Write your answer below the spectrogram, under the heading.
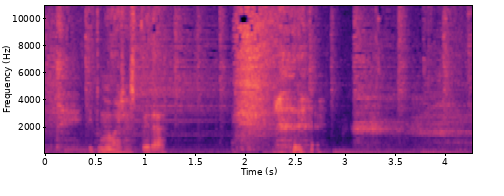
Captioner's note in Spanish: Risas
